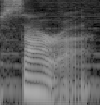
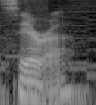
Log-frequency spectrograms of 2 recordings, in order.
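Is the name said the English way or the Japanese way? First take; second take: Japanese; English. First: The name is said with Japanese vowels. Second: The name is said with English vowels. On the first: The speaker calls it right. "It's a Japanese name" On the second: The speaker calls it wrong. "not Sarah"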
